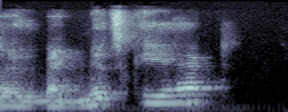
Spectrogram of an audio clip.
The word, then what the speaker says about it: Magnitsky: It led to this, I don't want to mispronounce it, the Magnitsky Act? Magnitsky, yeah.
